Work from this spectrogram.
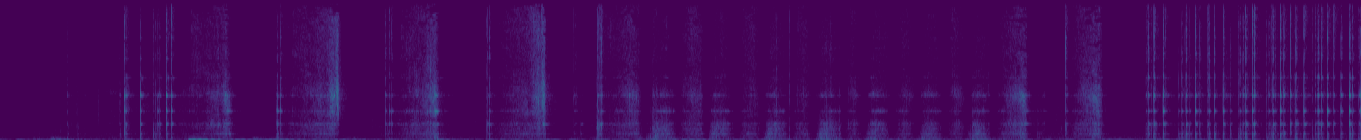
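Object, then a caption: Ceramic planter pot. Long nails scratch and rub the textured body of a speckled grey ceramic planter with an orange rim, filled with soil, pebbles and a succulent, after it is held and then set down on a table. Dense, rasping scratches come in quick bursts, with a louder low thump near the start as the pot is placed.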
